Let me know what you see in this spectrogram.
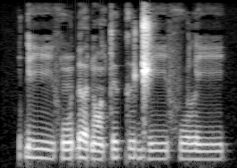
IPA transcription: ɗiː˦˨fũ˧ ɗə˦˨ɗɔ̃˨ tɨ˦˨kɨ˦ d͡ʒiː˧ fu˧liː˧

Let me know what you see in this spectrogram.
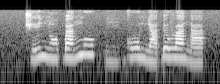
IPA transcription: t͡ʃe˨˦ɲɔ̃˧ɓa˧ ŋoː˦k͡piː˨ ɡoː˧ɲa˨ ɗə˦va˦na˧

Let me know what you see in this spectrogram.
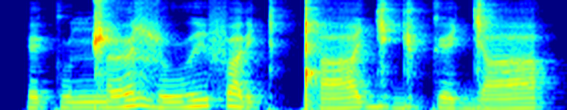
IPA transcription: ekuŋ͡ǁəː ɮuːi̯faɾʲɐc ǃʰaːɟəɟu keɟaː

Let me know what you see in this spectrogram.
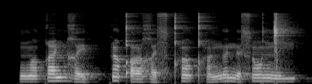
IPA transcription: ŋɔ̃˧qi˦ŋ ʁe˨kːə̃˦ qʼə˞˧ʁɛ˨sqʰũ˦qʰə̃˧ ŋə˦nə˨sɔ̃˦ ŋ͡ǀi˧

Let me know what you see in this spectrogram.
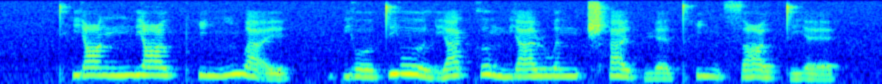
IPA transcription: t̪ʰjɑ˦ŋn̪jɑ˦ʊ̯ pʰi˨˦ŋmwa̰˨˩ɪ̯ | pjo˨˦ʊ̯t̪jo˥˨ʊ̯ljä˦kɤ˥˨ mjä˦ɻwə˦nʈ͡ʂʰa˥˨ɪ̯ pɥɛ˨˦t̪ʰi˥˨ŋ sɑ˥˨ʊ̯t̪jɛ̰˨˩

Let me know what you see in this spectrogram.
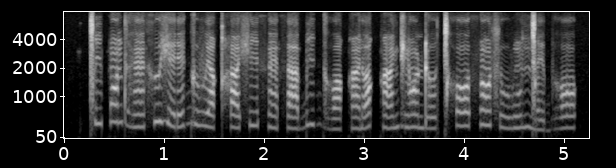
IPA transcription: ǀi˧pɔ̃˦ dʱɛ̃˨ xɯ˦ʒe˨ɾe˦ɡɯ˧ βe˨qʰɛ˨ ʃi˧θɛ̃˨ θa˨ɓi˦ ɡʱɔ˨qĩ˨ ɾɤ˦qɛ̃˨˦ d͡ʒɔ̃˧ɖɤ˨˦ǀʰɔ˦ θɔ̃˦su˨ βũ˦ŋ͡ǀe˨bʱɔ˦

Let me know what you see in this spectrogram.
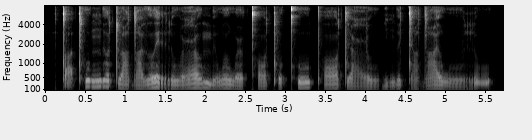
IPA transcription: tˤɛ̰˨tʰu˦ŋɨ˦o̯ tu˨o̯dˤɛ˨ðʊ˦e̯ ruː˨ʕʊː˦mʉ˨wʊ˦ wə˞˨ kʰɔ˨ tʼʊ˨kʰuː˦ pʰɔː˦tɨ˨ ʕuː˨bŋɨ˦ tɨ˨ dˤɛː˦wuː˨rṵ˨

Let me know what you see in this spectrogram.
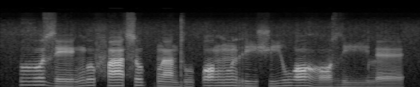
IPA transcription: ɣʊ˦zeː˨ŋʊ˦ fã˦sʊ˦kʷã˨ du˨ɓɔ˦ŋũ˦r i˨ʃi˨˦wɔ˦ ɣɔ˨ziː˨lɛ˨

